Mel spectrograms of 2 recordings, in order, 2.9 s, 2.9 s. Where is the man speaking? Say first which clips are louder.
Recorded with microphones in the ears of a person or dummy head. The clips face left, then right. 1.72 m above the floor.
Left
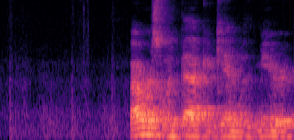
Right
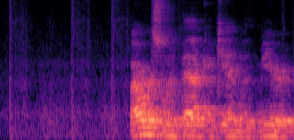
Even; 10° left (ahead or behind), 0.6 m; by 2.9 s 30° left (ahead or behind), 1.7 m.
